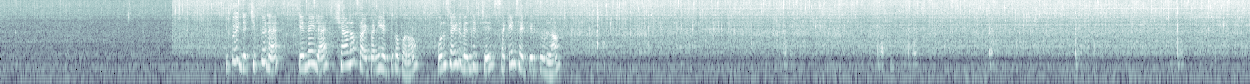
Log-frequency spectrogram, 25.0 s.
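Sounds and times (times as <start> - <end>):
chicken sizzling in oil: 0.0 - 25.0
spoon tapping and scraping pan: 15.0 - 15.9, 17.5 - 18.5, 19.7 - 20.0, 21.4 - 21.8, 23.4 - 23.8.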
